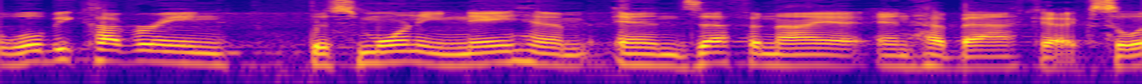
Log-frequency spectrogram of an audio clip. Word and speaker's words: Nahum: Nahum, that's how you pronounce that.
